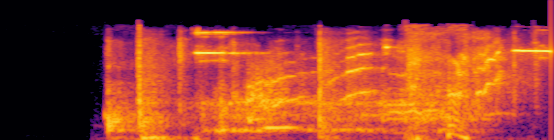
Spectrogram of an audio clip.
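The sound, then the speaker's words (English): A spooky secret-door sound effect on the radio show Coast to Coast AM: a loud burst of creaking, groaning tones that bend up and down over low thuds, running about two and a half seconds with no talking. “Who's behind the secret door? Let's open the door.”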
